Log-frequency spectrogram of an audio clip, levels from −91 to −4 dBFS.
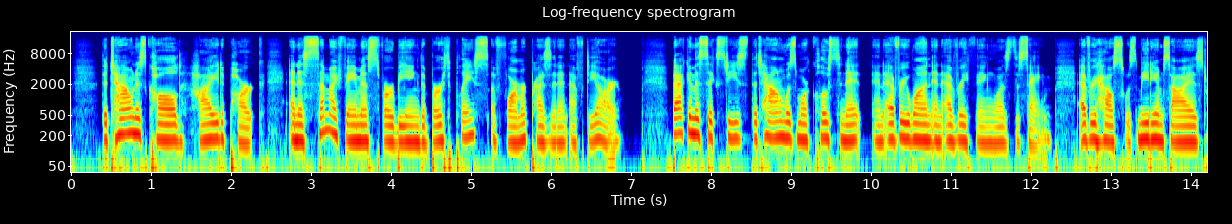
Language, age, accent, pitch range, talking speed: English, 20-39, American, 150-175 Hz, 155 wpm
